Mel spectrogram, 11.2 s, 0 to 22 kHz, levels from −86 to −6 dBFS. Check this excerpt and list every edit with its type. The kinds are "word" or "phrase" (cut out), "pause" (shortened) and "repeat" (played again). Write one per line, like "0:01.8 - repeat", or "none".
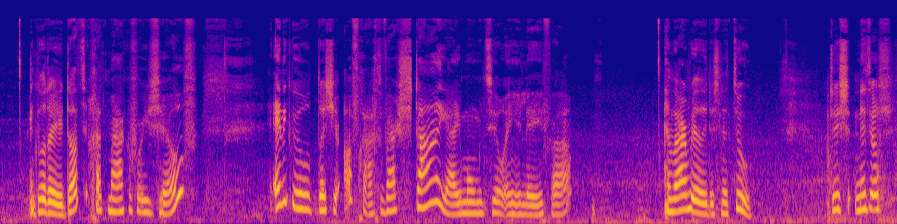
0:01.1 - word
0:03.3 - pause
